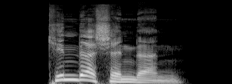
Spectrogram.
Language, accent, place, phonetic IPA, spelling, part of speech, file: German, Germany, Berlin, [ˈkɪndɐˌʃɛndɐn], Kinderschändern, noun, De-Kinderschändern.ogg
- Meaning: dative plural of Kinderschänder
